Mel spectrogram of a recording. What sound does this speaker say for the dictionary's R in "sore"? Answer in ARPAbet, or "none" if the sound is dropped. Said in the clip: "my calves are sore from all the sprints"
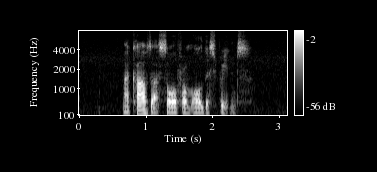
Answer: L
